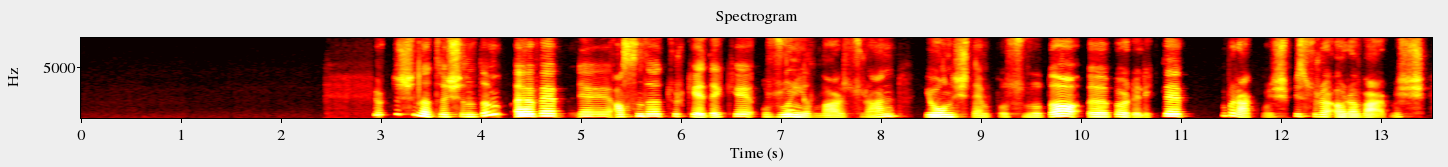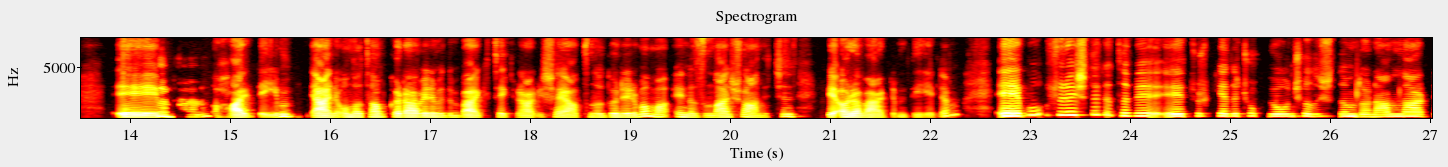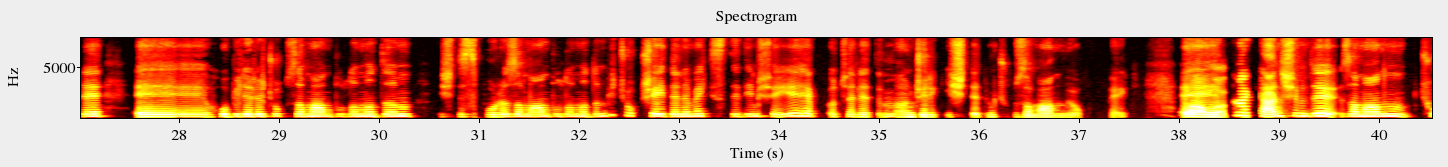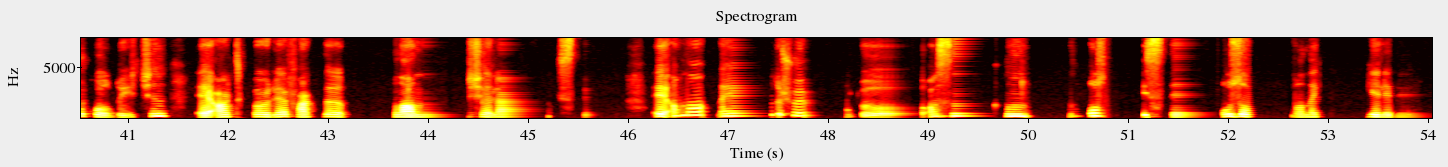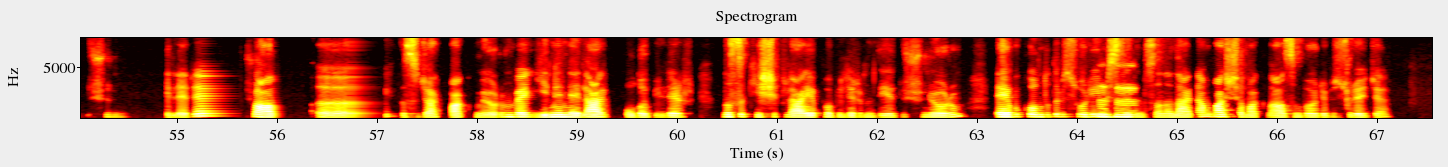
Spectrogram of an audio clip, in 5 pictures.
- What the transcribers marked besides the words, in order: static; tapping; distorted speech; unintelligible speech; unintelligible speech; unintelligible speech; unintelligible speech; unintelligible speech; unintelligible speech; other background noise
- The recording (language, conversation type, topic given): Turkish, advice, Yeni ilgi alanlarımı nasıl keşfedip denemeye nereden başlamalıyım?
